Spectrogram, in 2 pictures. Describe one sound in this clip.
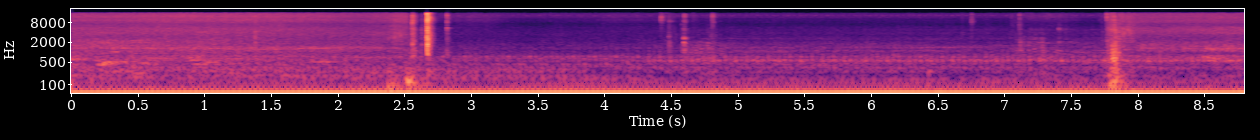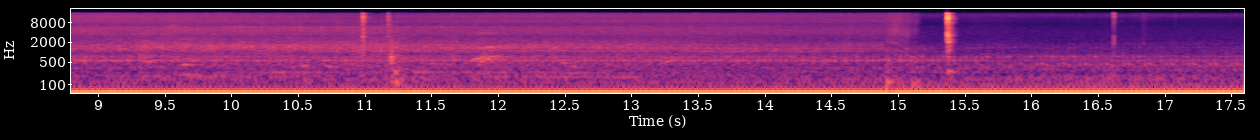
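A car engine idles with a steady low rumble, heard from inside the car.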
